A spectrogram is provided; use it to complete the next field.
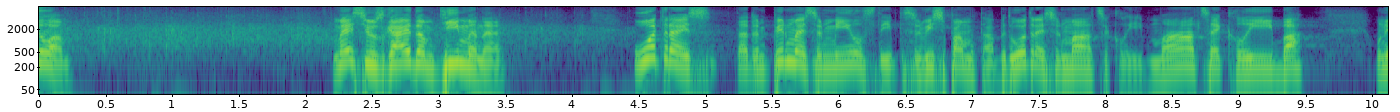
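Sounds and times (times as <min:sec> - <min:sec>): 
audience applause: 0:00.0 - 0:04.9
speech: 0:00.1 - 0:00.4, 0:02.2 - 0:03.6, 0:04.4 - 0:10.1.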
